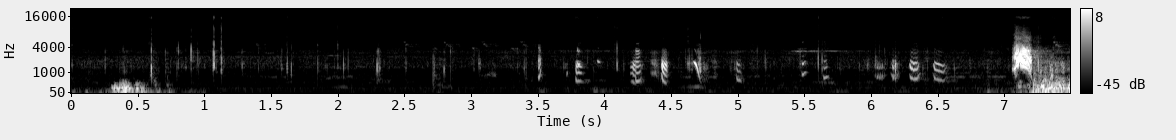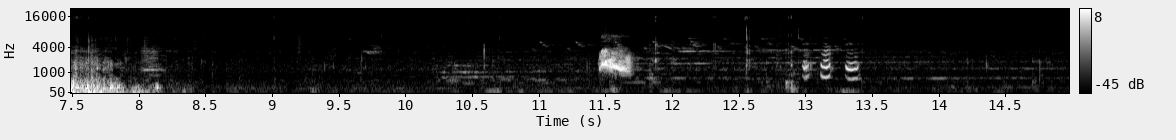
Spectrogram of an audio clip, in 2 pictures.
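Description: Rose-ringed parakeets and a house crow pecking rice grains off concrete: scattered sharp pecking clicks, then a loud flurry of flapping wings about seven seconds in as a parakeet takes off close by. A short bird call rings out near the end.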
